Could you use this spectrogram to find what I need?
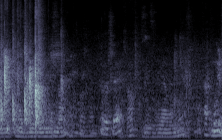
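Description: Several adults chatter quietly in a room.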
